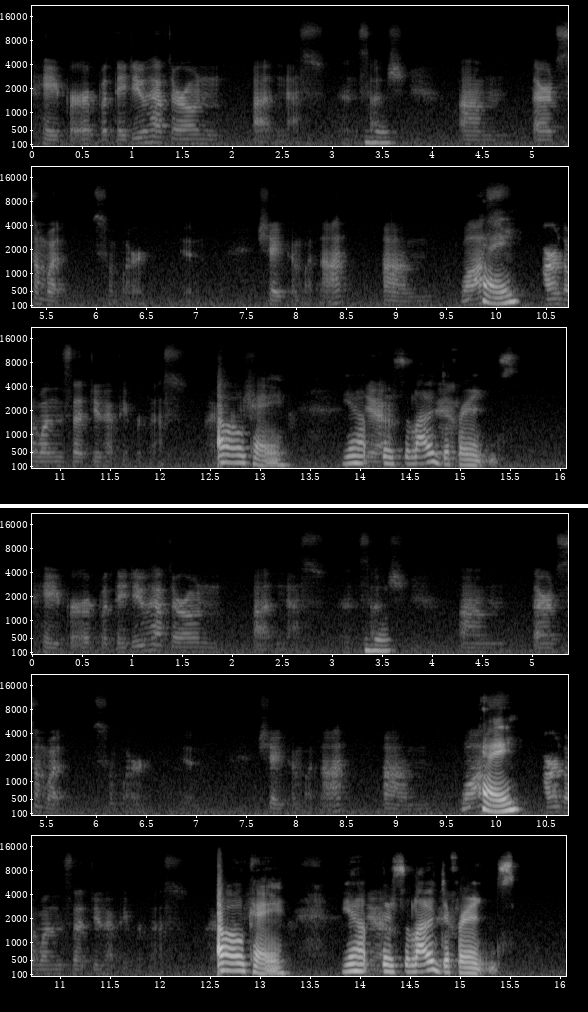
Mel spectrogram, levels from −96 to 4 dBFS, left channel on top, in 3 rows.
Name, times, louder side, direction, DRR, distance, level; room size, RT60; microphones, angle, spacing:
voice 1, 0.0-1.9 2.2-4.0 4.3-4.7 5.0-5.6 6.0-6.5 6.9-7.0 7.6-8.5 8.9-9.3 9.6-9.9 10.5-11.7 12.0-12.2 12.4-12.6 14.0-14.3 14.8-15.0, left 3 dB, 45° left, 1.4 m, -49 dB
voice 2, 9.7-10.2 12.6-13.3 13.8-15.6, right 8 dB, 65° right, 0.3 m, -31 dB
9.3 x 4.1 x 4.1 m
head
